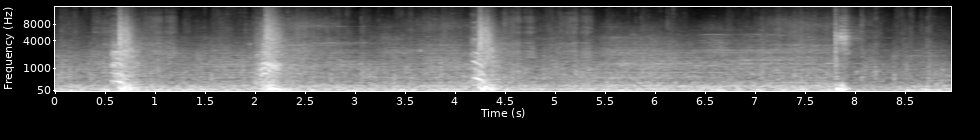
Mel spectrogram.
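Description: A man strikes hard with an axe, with loud heavy blows.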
